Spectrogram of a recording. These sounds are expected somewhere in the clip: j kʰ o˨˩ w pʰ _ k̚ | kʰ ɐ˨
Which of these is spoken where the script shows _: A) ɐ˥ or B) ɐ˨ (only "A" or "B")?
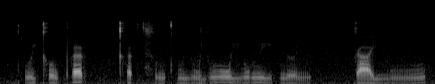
A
